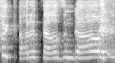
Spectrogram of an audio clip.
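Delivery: high, tearful, words coming out through crying. Retelling a phone call after getting the bonus: retelling own past crying. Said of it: "and I was crying".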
